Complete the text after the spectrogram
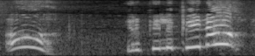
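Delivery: put-on high, bright-pitched Filipino accent, nurse teasing. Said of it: "there was a Filipino nurse".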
